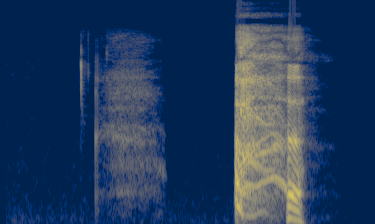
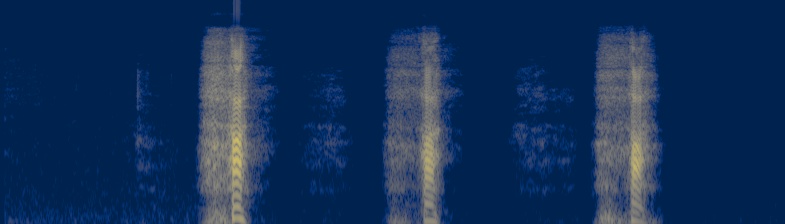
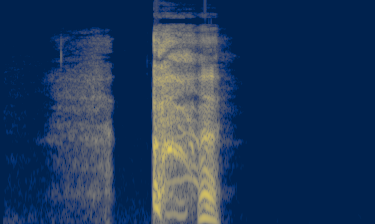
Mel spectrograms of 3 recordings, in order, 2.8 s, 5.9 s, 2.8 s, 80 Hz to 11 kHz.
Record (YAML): three_cough_length: 2.8 s
three_cough_amplitude: 32768
three_cough_signal_mean_std_ratio: 0.32
exhalation_length: 5.9 s
exhalation_amplitude: 32768
exhalation_signal_mean_std_ratio: 0.18
cough_length: 2.8 s
cough_amplitude: 32768
cough_signal_mean_std_ratio: 0.32
survey_phase: beta (2021-08-13 to 2022-03-07)
age: 45-64
gender: Male
wearing_mask: 'No'
symptom_none: true
symptom_onset: 12 days
smoker_status: Ex-smoker
respiratory_condition_asthma: false
respiratory_condition_other: false
recruitment_source: REACT
submission_delay: 10 days
covid_test_result: Negative
covid_test_method: RT-qPCR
